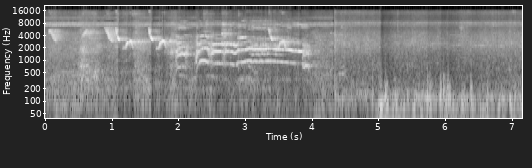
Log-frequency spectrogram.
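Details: Rooster crowing in a peaceful Indonesian village: one long, drawn-out crow with a rising start and a sustained, wavering middle, while small birds chirp in the background and rustling noise follows.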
